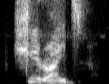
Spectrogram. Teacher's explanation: Di sini bunyinya Z ya. S-nya bunyi Z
